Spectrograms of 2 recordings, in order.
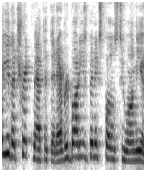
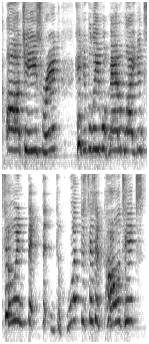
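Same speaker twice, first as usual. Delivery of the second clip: high, stammering nervous Morty voice; Morty impression; 12 semitones higher than usual. [name] mocking Morty's nervous stammer. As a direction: squeak it out like a jittery Morty. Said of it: "a horrible accent".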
